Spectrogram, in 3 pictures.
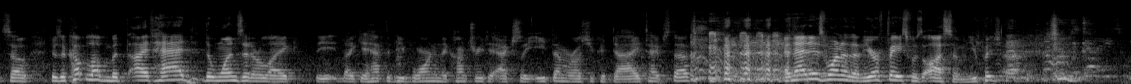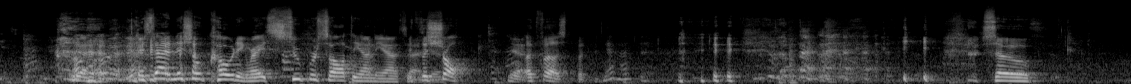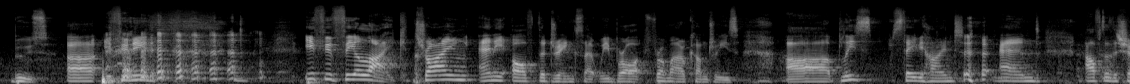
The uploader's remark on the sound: QED Live Recording. This episode is the first of its kind as it is the live recording from QED 2018 that happened in Manchester in the middle of October.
